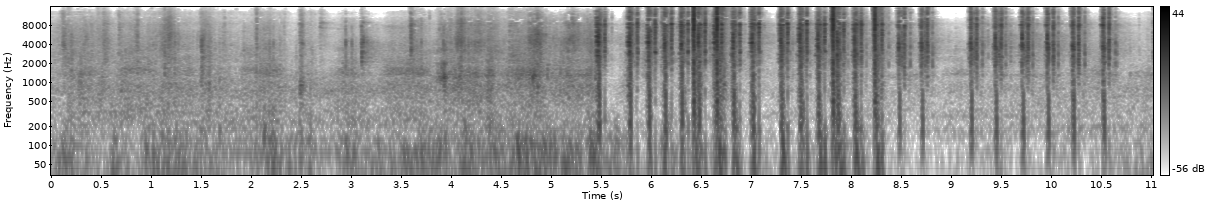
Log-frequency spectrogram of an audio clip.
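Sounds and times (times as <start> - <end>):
airsoft pistol shots: 5.7 - 10.7.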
